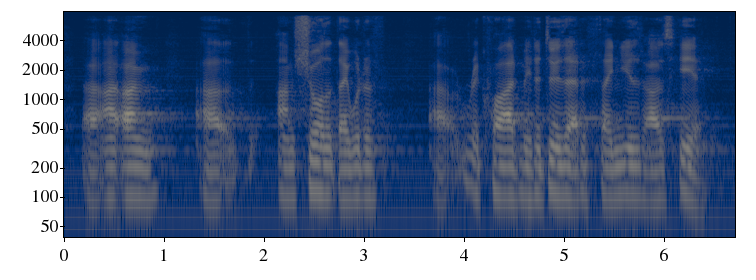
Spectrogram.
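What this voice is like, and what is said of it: Very strong accent. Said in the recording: “I have a very strong accent ... My accent, I understand, is strong”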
